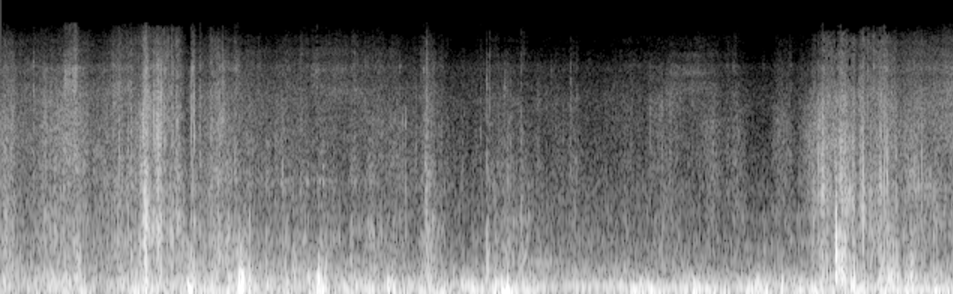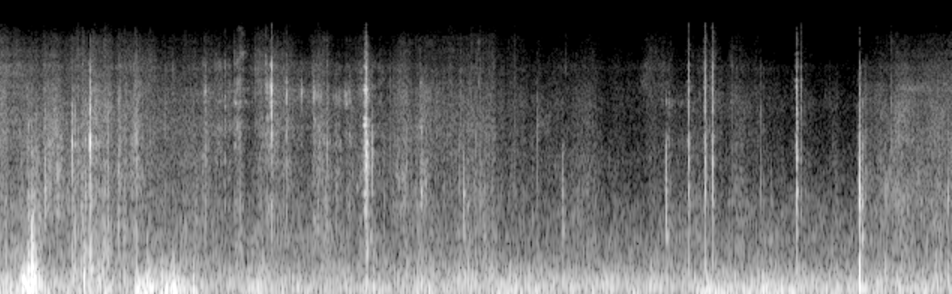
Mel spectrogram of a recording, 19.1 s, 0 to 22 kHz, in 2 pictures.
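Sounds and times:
dull knocks and rustles: 7.8 - 17.2
light plastic clicks: 16.0 - 16.8.

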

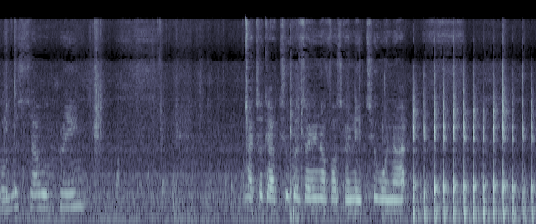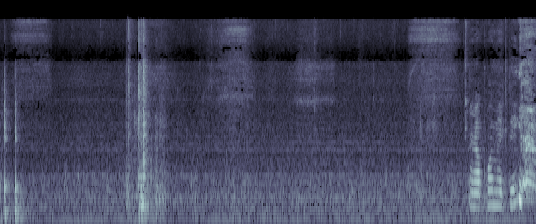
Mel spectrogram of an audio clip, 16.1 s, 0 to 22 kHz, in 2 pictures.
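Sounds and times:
rapid even taps: 6.2 - 8.4.

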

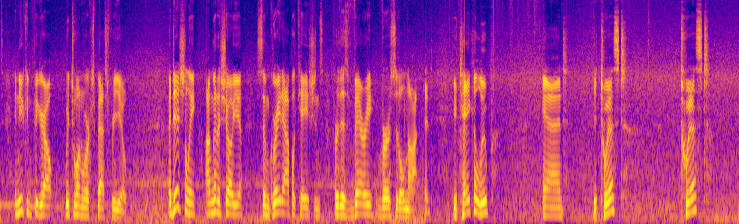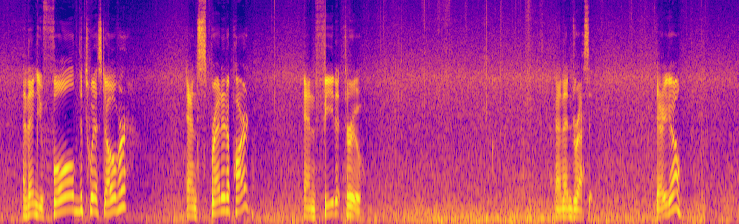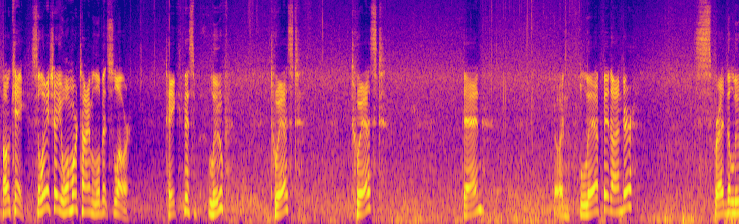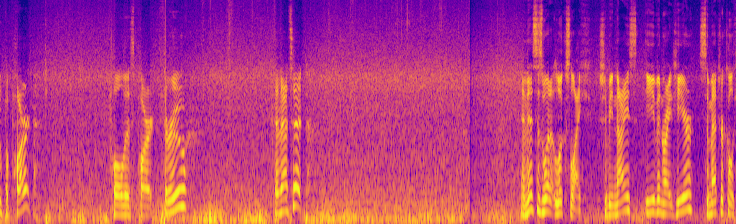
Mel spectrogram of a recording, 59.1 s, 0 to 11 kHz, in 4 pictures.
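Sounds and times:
wind noise on microphone: 0.0 - 30.6, 31.9 - 59.0
rope rustling through knot: 6.4 - 15.3, 19.9 - 30.6, 31.3 - 43.6, 45.0 - 54.8
wind buffeting microphone: 19.7 - 30.2, 42.4 - 43.5, 44.1 - 54.8.

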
